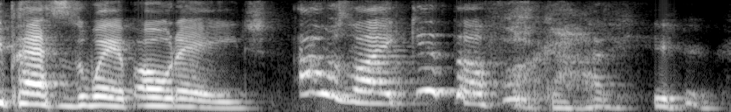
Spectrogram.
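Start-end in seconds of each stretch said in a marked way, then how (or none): 2.1-3.5 laughing disbelief. Retold or imitated. Disbelief at the old-age death claim.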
